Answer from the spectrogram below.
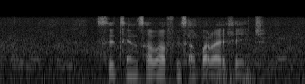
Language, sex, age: Southern Sotho, male, 21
